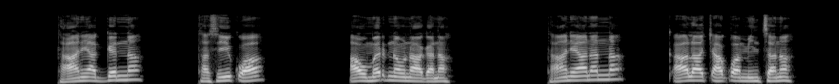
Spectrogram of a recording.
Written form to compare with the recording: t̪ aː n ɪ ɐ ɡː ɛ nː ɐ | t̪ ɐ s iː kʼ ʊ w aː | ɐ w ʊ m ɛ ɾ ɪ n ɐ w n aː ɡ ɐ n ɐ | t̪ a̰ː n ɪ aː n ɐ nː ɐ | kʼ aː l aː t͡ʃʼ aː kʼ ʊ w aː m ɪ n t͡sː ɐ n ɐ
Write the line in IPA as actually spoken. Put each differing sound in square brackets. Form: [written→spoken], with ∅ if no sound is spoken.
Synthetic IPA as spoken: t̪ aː n ɪ ɐ ɡː ɛ nː ɐ | t̪ ɐ s iː kʼ ʊ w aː | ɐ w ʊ m ɛ ɾ ɪ n ɐ w n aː ɡ ɐ n ɐ | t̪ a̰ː n ɪ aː n ɐ nː ɐ | kʼ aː l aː t͡ʃʼ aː kʼ ʊ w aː m ɪ n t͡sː ɐ n ɐ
